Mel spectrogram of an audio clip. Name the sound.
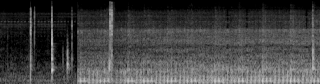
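garden tiller engine running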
